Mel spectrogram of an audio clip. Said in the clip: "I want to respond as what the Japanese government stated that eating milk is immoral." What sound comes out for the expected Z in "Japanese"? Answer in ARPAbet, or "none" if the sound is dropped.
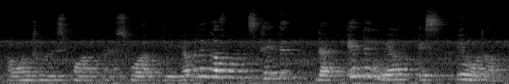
none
